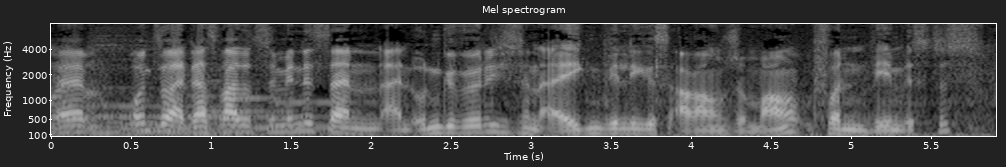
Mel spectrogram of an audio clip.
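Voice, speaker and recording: A man's voice: medium pitch, brisk, loud music behind the voice. A man reporting live on the radio, chatty and teasing, in an old broadcast recording.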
